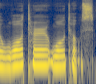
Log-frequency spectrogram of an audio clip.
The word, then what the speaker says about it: Walter Wattles: 这间公司他其实早期哦，他的创办人叫 Walter Wattles，我上网看了，然后又到 YouTube 看别人怎么发音哦，应该是这样子发音啊，就是 Walter Wattles。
